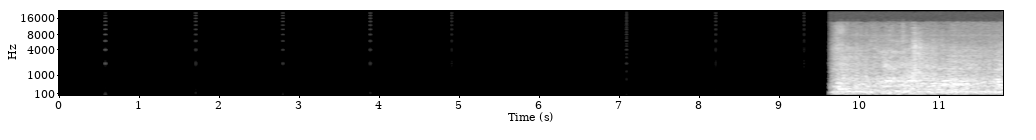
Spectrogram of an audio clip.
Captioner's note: moment of Silence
